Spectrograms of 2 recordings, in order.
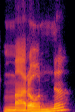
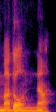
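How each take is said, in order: First: The middle consonant is an R sound. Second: The middle consonant is a D sound. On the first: This is the Neapolitan way of saying it. "very common to turn your D's into R's" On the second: This is the standard Italian way of saying it. "when you're saying Madonna"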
